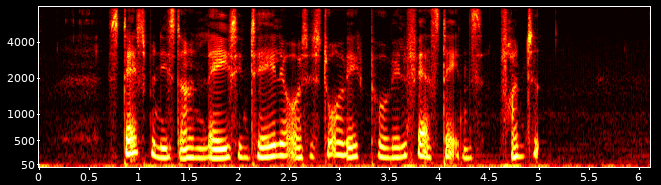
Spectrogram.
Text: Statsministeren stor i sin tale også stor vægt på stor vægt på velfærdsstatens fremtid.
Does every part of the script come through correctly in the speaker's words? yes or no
no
